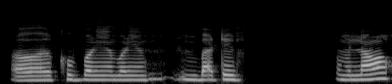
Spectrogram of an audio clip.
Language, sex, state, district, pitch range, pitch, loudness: Hindi, female, Uttar Pradesh, Gorakhpur, 205-225 Hz, 215 Hz, -27 LUFS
